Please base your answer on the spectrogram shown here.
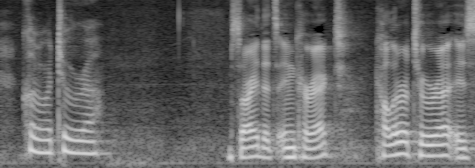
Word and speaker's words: coloratura: word could be confused with a similar word coloratura coloratura definition please the florid ornamentation in vocal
